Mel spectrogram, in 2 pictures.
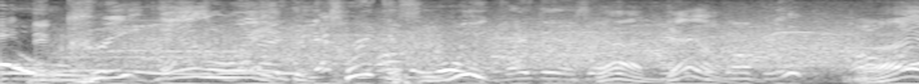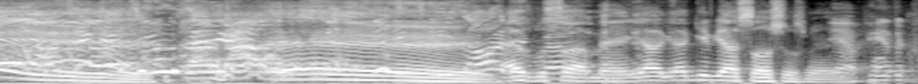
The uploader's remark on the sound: On today's show, we live at Panther Creek Brew's.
